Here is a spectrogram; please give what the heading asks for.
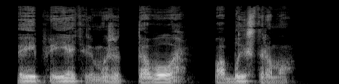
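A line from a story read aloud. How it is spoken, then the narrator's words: Hoarse voice close to ear. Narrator (Russian): прямо мне в ухо коп говорит своим хриплым голосом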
